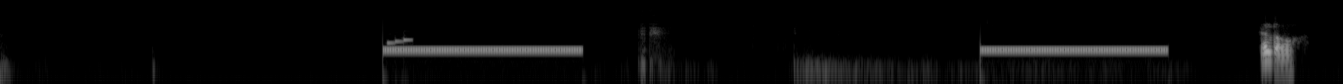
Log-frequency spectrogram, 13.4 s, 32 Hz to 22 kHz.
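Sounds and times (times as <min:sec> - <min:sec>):
outgoing call ringback tone: 0:03.8 - 0:05.8, 0:09.8 - 0:11.7.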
